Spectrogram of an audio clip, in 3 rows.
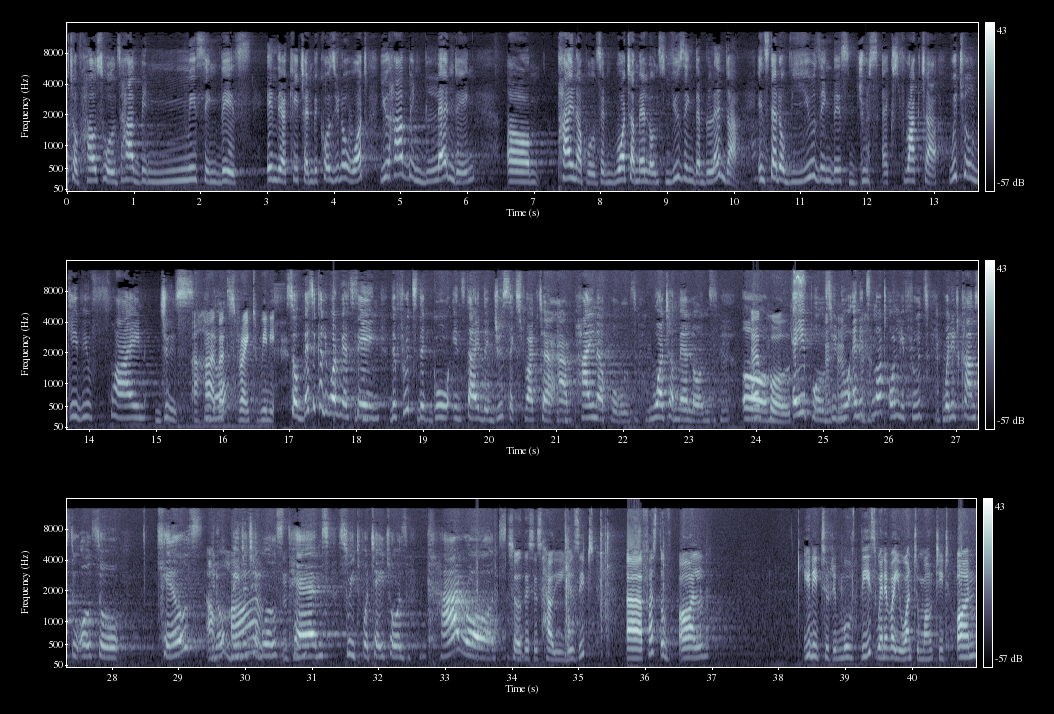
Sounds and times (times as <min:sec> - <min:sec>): Female speech, woman speaking: 0:00.0 - 0:37.0, 0:38.3 - 0:40.9.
